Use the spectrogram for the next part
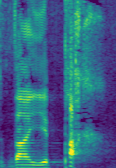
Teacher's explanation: The P sound is a plosive, and the chet sound is an ongoing breath.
